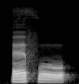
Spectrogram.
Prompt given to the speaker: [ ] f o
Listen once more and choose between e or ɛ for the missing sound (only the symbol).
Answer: ɛ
